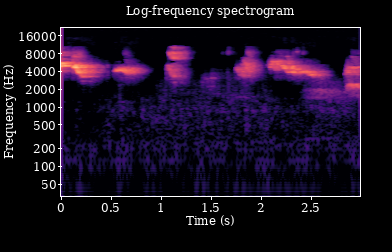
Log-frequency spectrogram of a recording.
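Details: Oriental white-eye in song display, caged, 26 November 2022: a few scattered thin high notes and one lower buzzy note, quiet over a low background hum.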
